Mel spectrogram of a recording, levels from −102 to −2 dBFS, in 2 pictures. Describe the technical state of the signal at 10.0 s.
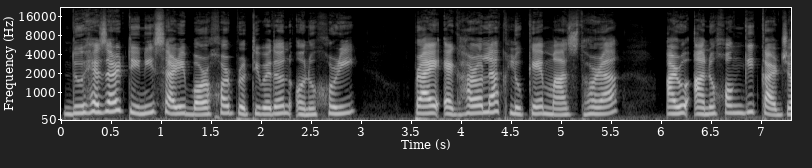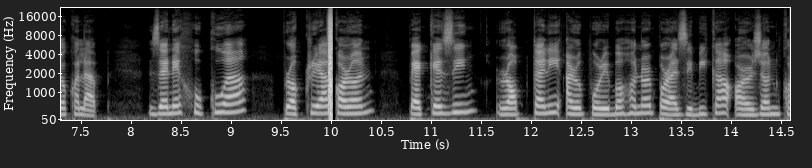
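At 10.0 s a wireless microphone squelch dropout occurs, 9.95 to 10.05 s: the fading radio signal raises hiss, then the receiver squelch mutes the speech for 40 ms.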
